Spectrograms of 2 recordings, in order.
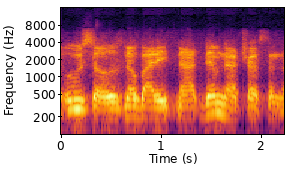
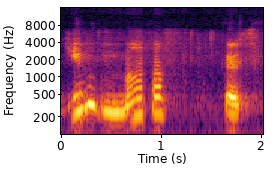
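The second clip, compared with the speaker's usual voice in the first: mock exasperation; 11 semitones higher, much slower than usual. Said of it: "I'm like".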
